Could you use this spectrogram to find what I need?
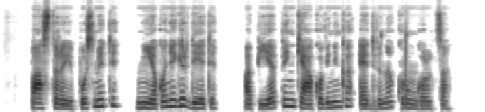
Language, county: Lithuanian, Kaunas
